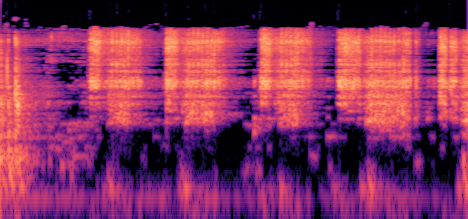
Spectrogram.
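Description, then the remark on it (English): A telephone being dialed to call a woman: a series of short whirring, ratcheting bursts, each about a second long, separated by brief pauses, with no talking. “Yes, there's a phone number and address in here for someone named Lola Slade. I think I'll call her.”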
